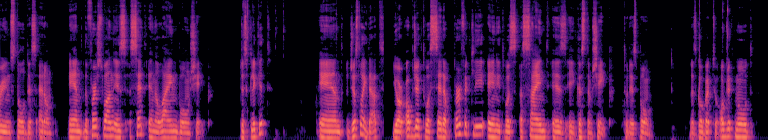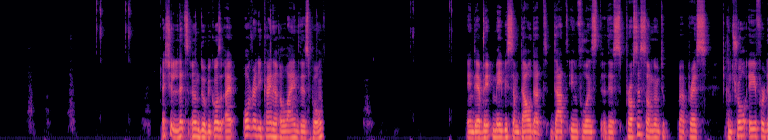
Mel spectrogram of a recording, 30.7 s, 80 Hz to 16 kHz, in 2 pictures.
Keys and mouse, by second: 5.5 click, 6.6 click, 13.4 Tab, 17.3-18.2 drag, 18.9 ctrl+z, 19.1 ctrl+z, 20.7 ctrl+z, 21.5 ctrl+z, 22.0 ctrl+z, 22.3 Tab, 23.5-24.5 drag, 29.9 ctrl+a.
